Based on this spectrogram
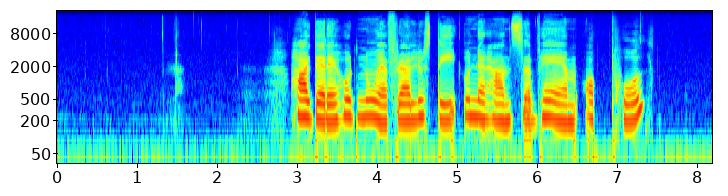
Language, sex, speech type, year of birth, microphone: Norwegian, female, read, 1983, Sennheiser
